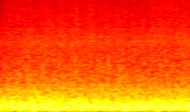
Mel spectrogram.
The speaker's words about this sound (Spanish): Caray, está lloviendo de caray. O sea, os decía que no llovía en Pontevedra, pero cuidado, cuidado, menudo viernes nos espera de lluvia.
